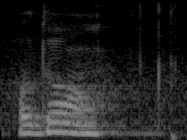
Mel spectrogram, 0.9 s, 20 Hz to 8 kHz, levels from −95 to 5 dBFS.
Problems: none marked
